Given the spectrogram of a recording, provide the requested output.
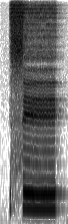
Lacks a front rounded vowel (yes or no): yes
